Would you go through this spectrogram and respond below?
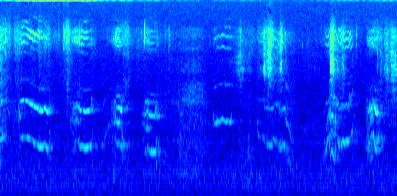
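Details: Yorkshire Terrier puppies with new Velcro collars let out a quick series of falling high whimpers, about four in the first two seconds, then scattered squeaks and rustles.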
